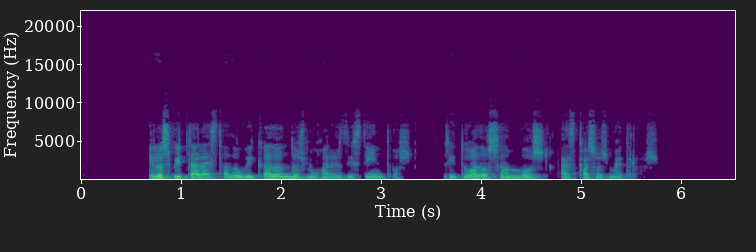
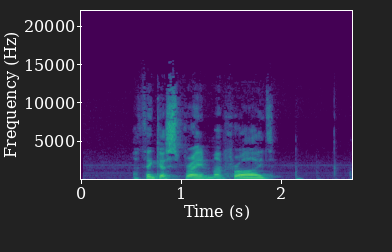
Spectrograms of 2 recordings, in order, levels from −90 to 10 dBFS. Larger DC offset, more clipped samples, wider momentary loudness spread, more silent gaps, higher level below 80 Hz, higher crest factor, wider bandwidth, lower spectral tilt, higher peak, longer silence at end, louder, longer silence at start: neither; neither; first, 14 LU vs 9 LU; first, 3.37-3.64 s vs none; second, -74 dBFS vs -62 dBFS; about the same, 20 dB vs 18 dB; second, 7.8 kHz vs 13 kHz; first, -6.5 dB/octave vs -4.5 dB/octave; about the same, -6 dBFS vs -8 dBFS; first, 0.8 s vs 0.5 s; second, -26 LUFS vs -23 LUFS; first, 0.7 s vs 0.55 s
